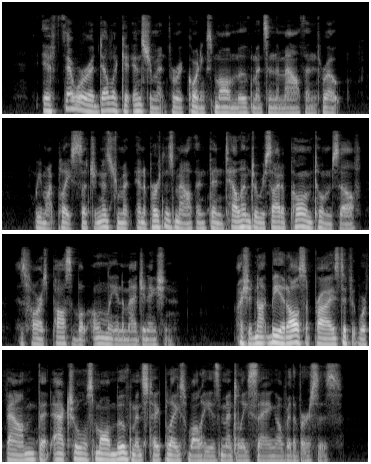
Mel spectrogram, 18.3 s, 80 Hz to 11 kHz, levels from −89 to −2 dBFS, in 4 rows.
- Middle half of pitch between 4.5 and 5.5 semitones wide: No, average, 3.6 semitones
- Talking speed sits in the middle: No, fast, 220 wpm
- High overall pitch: No, low, 120 Hz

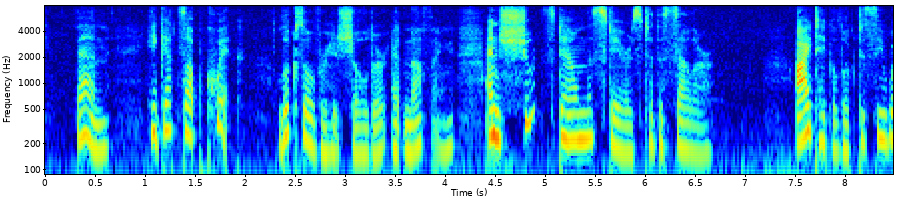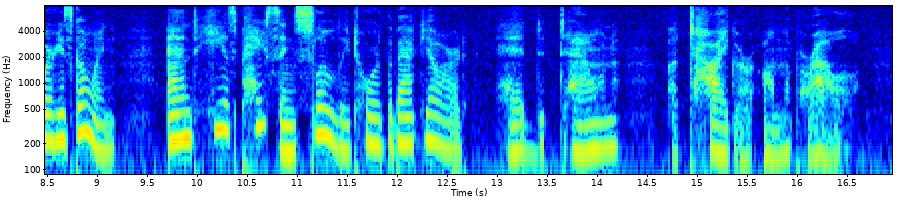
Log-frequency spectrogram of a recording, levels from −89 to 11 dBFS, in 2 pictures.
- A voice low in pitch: No, high, 190 Hz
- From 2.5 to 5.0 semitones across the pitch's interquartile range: No, wide, 5.5 semitones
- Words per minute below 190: Yes, average, 150 wpm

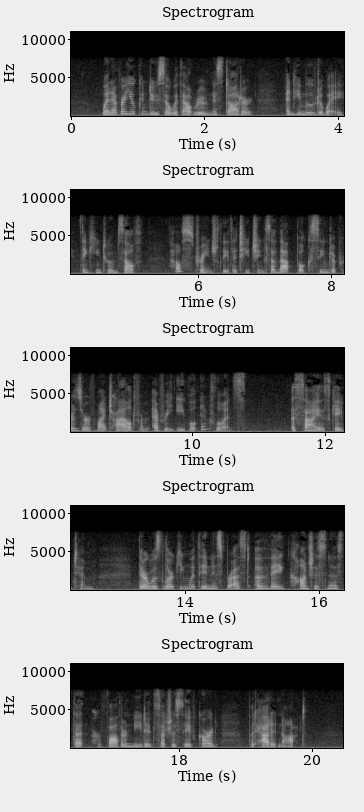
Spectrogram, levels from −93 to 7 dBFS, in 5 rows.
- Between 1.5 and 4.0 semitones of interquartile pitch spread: Yes, average, 3.5 semitones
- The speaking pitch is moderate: No, high, 220 Hz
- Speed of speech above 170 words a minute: No, average, 160 wpm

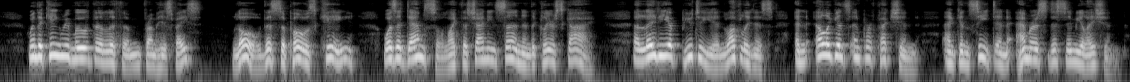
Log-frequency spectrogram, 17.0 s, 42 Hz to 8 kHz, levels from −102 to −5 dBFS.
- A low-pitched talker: No, medium, 165 Hz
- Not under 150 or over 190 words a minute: No, average, 140 wpm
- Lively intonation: Yes, wide, 6.1 semitones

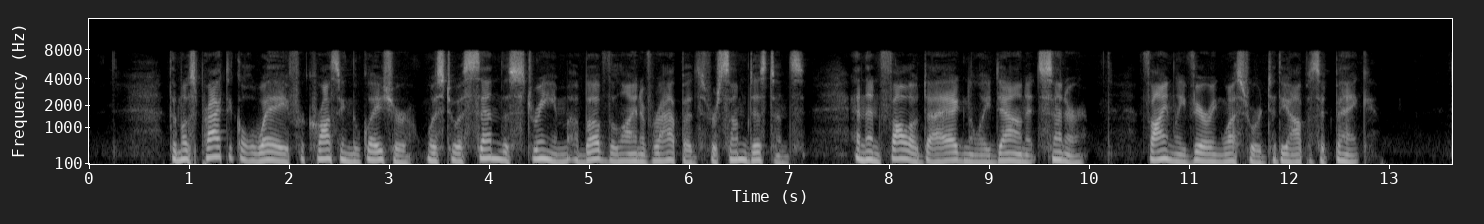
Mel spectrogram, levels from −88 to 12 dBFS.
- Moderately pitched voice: Yes, medium, 145 Hz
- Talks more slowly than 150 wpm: No, average, 155 wpm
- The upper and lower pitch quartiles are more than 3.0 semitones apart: Yes, average, 3.5 semitones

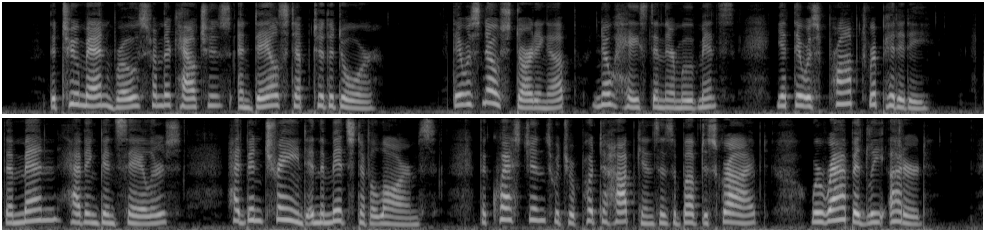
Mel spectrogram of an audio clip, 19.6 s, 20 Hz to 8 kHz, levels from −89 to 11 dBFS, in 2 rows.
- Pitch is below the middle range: No, high, 235 Hz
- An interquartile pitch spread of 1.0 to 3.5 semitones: No, average, 3.9 semitones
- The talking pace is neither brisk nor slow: Yes, average, 165 wpm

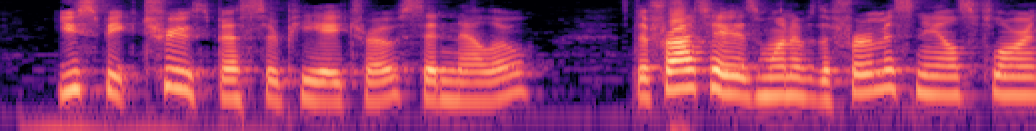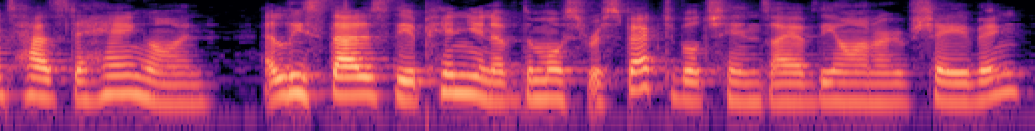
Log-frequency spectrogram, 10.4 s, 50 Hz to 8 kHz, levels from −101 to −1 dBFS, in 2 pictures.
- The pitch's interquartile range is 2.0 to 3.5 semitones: No, average, 3.9 semitones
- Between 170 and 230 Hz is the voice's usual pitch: Yes, high, 190 Hz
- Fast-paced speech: Yes, fast, 210 wpm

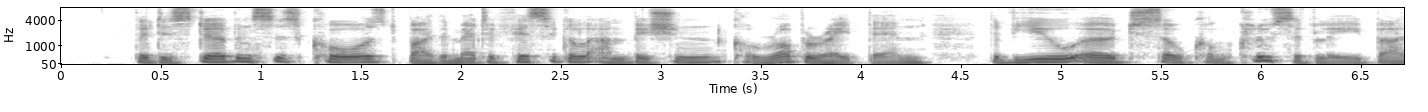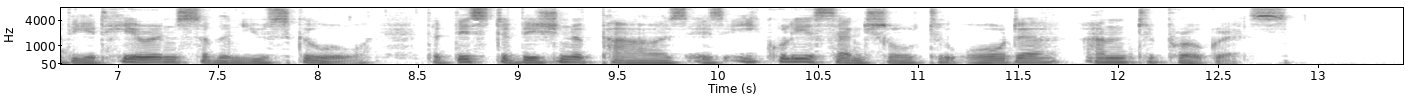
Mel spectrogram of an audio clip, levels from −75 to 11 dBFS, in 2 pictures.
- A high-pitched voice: No, low, 110 Hz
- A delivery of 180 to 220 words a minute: No, average, 145 wpm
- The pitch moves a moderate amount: No, wide, 6.0 semitones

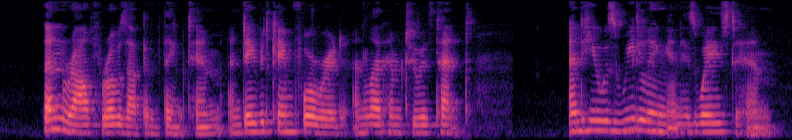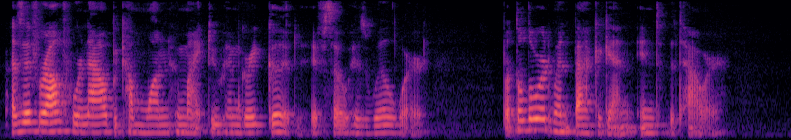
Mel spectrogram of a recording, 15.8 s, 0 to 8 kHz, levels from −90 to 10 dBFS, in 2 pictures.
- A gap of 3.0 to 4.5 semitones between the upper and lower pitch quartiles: No, narrow, 2.5 semitones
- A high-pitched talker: No, medium, 170 Hz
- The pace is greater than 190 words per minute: Yes, average, 200 wpm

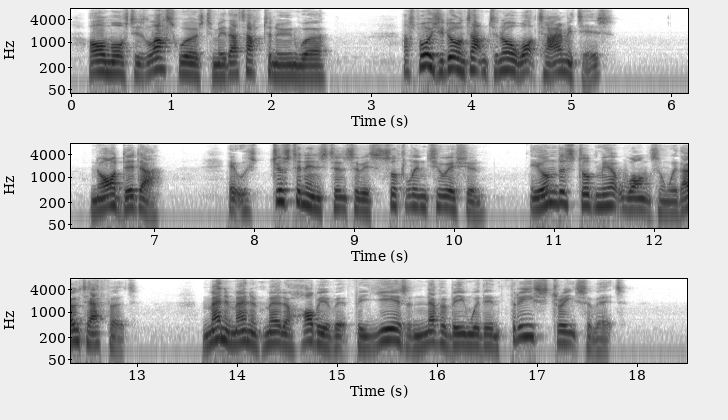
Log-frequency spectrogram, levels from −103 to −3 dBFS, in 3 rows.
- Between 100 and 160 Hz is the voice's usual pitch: Yes, medium, 140 Hz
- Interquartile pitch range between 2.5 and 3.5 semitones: No, average, 4.9 semitones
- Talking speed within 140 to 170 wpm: No, average, 190 wpm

